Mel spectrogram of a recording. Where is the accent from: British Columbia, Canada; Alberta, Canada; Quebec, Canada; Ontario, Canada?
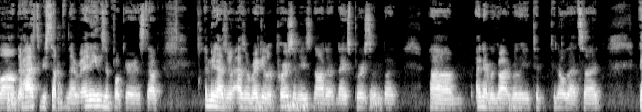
Ontario, Canada; Mississauga; I grew up in Mississauga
